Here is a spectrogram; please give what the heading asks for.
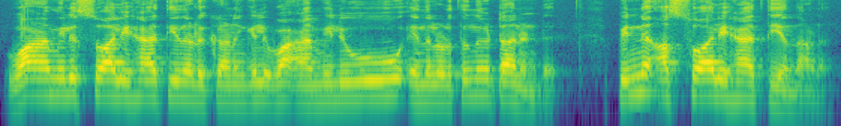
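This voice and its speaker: A male Quran teacher from Kerala. He chants verses slowly and melodically, then explains recitation rules calmly step by step, repeating phrases to model the pronunciation. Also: a little high. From Kerala, India. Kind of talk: tajweed recitation lesson.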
